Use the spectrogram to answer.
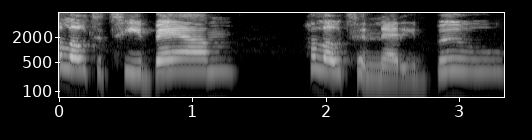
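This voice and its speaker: Very slowly, a woman speaks in a dry, close sound with no echo. The recording is very clean, with a silent background. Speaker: lawyer and livestream host. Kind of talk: live stream commentary. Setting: live stream with chat.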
